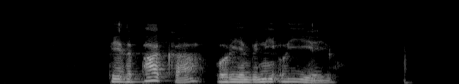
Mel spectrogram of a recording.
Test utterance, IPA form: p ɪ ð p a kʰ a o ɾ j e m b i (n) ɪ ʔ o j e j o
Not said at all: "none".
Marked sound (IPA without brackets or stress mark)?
n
